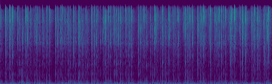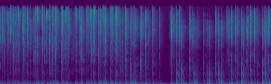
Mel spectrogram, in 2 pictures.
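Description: Long nails tap fast and aggressively on a thin, solid white plastic cutting board with a green rim, lying flat on a cork coaster. A dense, continuous stream of quick, dry clicks rides over a low, hollow thump, each tap dying away almost at once. After a brief dip near the end, the tapping returns slightly louder and more forceful.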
